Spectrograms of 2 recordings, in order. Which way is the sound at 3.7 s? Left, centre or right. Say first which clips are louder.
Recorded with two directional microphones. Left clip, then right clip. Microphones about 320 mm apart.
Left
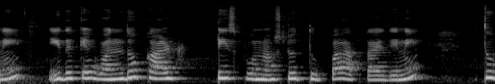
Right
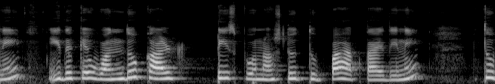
Right 7 dB; centre.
